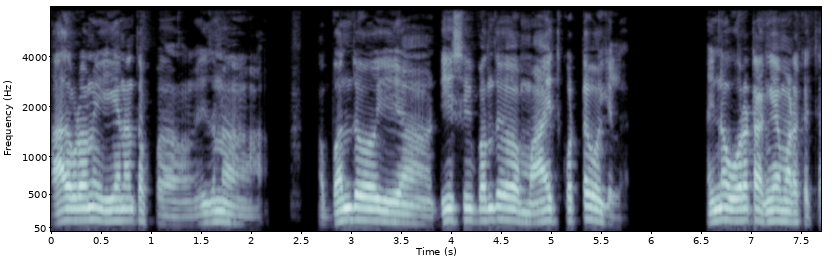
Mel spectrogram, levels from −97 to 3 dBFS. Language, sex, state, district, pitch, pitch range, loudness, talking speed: Kannada, male, Karnataka, Bellary, 145 Hz, 125-150 Hz, -15 LUFS, 130 wpm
